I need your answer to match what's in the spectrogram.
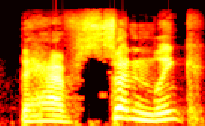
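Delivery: loud, high, heavily sarcastic tone.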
